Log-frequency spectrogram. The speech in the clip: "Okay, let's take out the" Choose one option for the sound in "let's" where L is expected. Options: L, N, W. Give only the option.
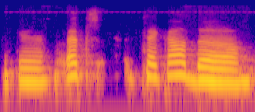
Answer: L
